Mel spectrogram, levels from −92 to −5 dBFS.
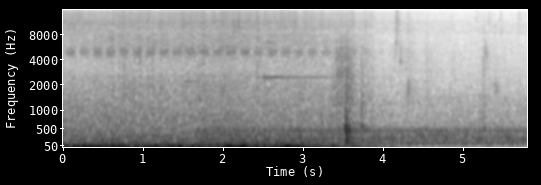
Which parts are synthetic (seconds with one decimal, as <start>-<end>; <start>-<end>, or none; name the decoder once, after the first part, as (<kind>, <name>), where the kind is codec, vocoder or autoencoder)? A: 4.1-4.9 (autoencoder, DAC-VAE)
